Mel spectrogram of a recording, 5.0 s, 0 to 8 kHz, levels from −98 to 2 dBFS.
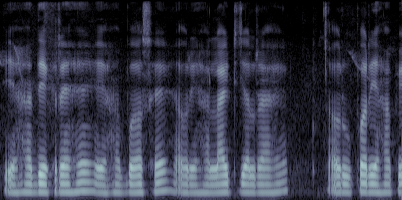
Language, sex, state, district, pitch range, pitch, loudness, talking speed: Hindi, male, Chhattisgarh, Bilaspur, 120-130 Hz, 125 Hz, -33 LUFS, 205 wpm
